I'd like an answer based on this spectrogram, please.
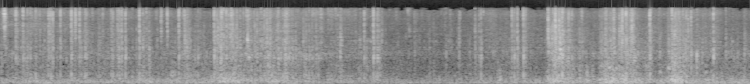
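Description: Inside the cabin of a Fiat Tempra station wagon driving over a potholed road: steady road and engine noise with repeated knocks and rattles from the suspension and body as the car jolts through holes. The jolts are heaviest about five to seven seconds in.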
